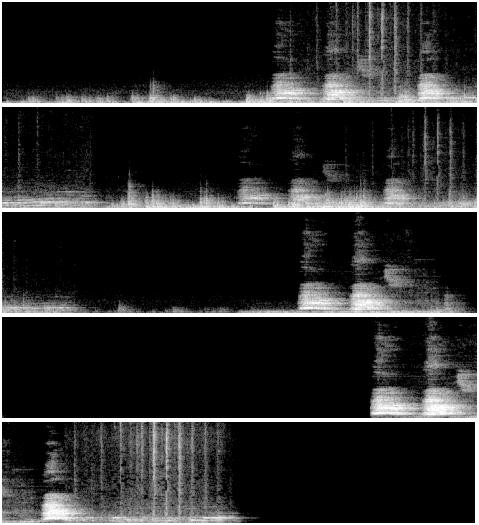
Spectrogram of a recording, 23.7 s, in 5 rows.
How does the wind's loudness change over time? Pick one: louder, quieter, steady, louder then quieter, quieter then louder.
louder then quieter.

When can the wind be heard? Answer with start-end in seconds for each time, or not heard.
0.0-14.1.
